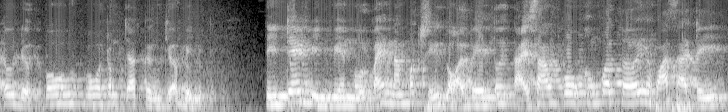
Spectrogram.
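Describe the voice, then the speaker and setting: A woman at a fairly slow pace, with ordinary pitch variation, audible room echo and light background noise. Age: 60s. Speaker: cancer patient. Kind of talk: testimony. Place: hall. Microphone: handheld.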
